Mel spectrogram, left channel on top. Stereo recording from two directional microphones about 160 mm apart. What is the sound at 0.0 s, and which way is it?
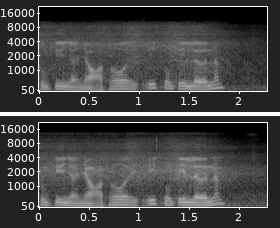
Speech, centre (ahead or behind).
